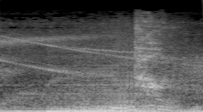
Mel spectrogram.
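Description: Logo intro sound effect: long descending whooshing sweeps over a deep low rumble, with a short sharp swish about one and a half seconds in.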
